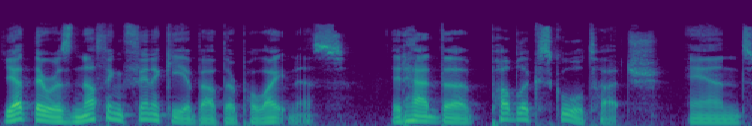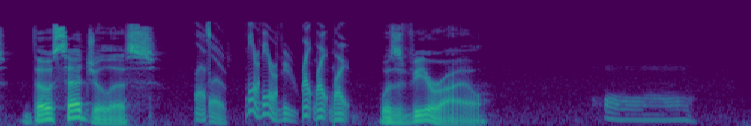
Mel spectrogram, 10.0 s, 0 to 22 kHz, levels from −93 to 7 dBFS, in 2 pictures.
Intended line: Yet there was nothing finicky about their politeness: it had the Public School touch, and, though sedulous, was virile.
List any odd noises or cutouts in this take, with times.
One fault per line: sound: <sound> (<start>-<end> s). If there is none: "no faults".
sound: chirp (6.3-7.4 s)
sound: sigh (9.0-9.7 s)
